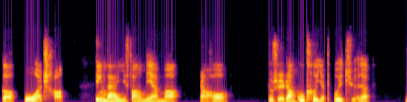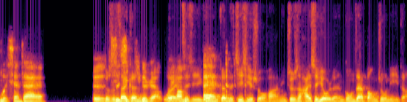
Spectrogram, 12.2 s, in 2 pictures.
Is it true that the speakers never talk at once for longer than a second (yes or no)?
no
